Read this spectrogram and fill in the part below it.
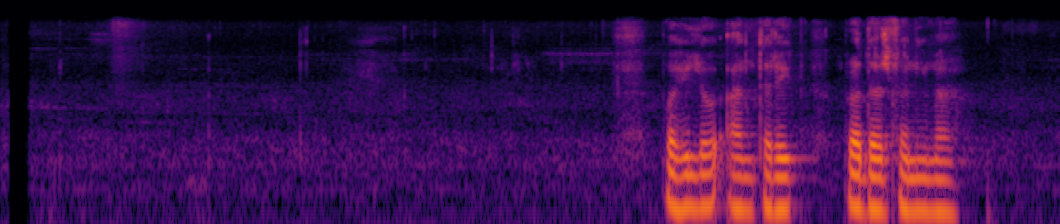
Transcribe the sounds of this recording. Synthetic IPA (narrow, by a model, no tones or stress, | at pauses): pʌɦiloʔant̪ʌɾikprʌd̪ʌrsʌnima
